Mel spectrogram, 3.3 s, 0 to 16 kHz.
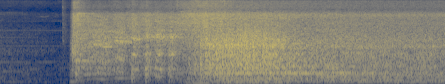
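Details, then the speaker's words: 2001 BMW 740iL E38 V8 cold start after sitting almost a week; brief metallic timing chain rattle then settles toward idle; suspected worn chain guides or oil draining back from filter, not confirmed. "Oh! You can hear that chain rattle. That's for sure. Now, a lot of people have said that that is the chain guides going."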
